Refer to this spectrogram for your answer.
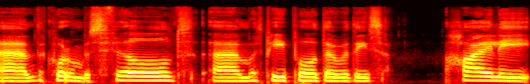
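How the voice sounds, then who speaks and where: In a very clean recording with a silent background, a woman with a British accent speaks at a medium pitch with fairly even intonation. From Britain. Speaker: podcast co-host. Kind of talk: casual chat.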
